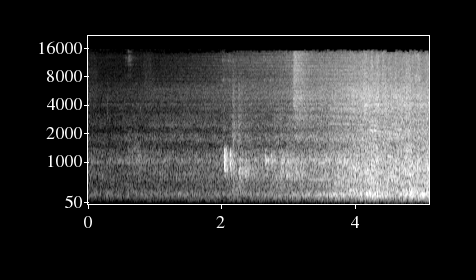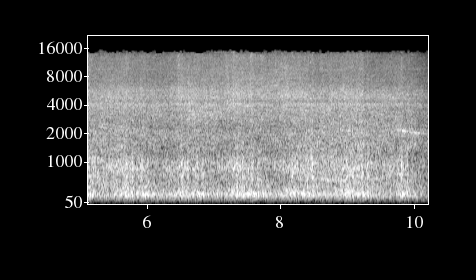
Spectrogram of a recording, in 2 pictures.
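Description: Trenitalia ETR 610 Frecciargento electric trainset running through a station at speed. A rising approach with a sharp clack about two seconds in becomes a loud, steady rush of wheels and air for about six seconds as it passes, then eases off near the end.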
